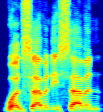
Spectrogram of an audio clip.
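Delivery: normal talking voice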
